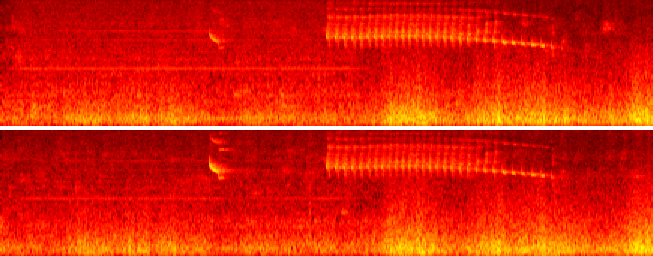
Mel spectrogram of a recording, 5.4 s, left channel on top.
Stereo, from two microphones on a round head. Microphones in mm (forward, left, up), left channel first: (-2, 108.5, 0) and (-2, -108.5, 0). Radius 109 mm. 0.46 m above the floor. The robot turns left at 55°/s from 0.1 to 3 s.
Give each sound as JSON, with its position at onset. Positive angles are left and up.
{"t": 1.7, "sound": "a bird", "azimuth_deg": -120}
